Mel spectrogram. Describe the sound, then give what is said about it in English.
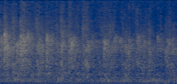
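A church audience claps hands at the preacher's call, a dense, continuous burst of applause, steady and fairly loud throughout, with no clear individual rhythm. “If you hear what I said, clap your hands.”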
